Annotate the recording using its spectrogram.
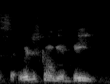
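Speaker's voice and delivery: whispered, hushed sarcastic aside. Imitating Paint being sarcastic: imitating Paint sarcastically. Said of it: "how sarcastic he is a little bit".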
